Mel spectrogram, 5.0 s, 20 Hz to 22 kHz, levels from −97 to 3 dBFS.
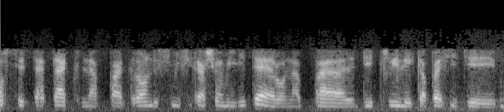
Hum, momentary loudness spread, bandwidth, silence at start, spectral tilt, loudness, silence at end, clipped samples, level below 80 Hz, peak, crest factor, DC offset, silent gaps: none; 8 LU; 7 kHz; 0 s; 0.5 dB/octave; -24 LUFS; 0 s; under 0.1%; -66 dBFS; -4 dBFS; 20 dB; under 0.1%; none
